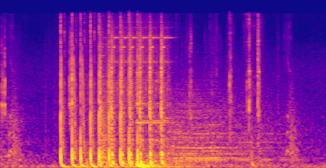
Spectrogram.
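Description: Rapid video game gunfire crackles in bursts.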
